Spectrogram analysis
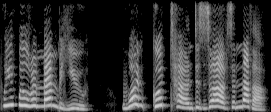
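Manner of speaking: put-on young ravens calling out their gratitude; ravens crying out. A narrator's reading. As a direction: chirp your thanks eagerly. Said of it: "They cried".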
